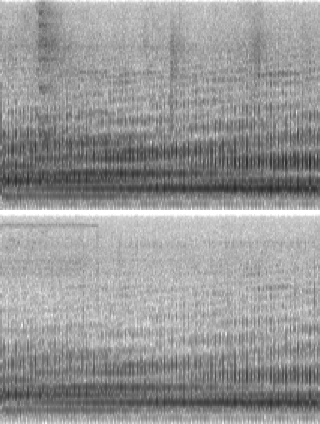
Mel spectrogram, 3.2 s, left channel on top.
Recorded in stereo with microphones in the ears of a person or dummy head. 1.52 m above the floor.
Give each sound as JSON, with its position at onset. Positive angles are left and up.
{"t": 0.0, "sound": "a helicopter", "side_deg": 55}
